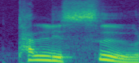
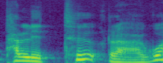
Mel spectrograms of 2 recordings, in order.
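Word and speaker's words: טלית: 유대인들은 기도할 때 사용하는 망토를 탈래 트 라고 불렀습니다 스파 라딘은 계속해서 이 이름을 사용 했는데 아쉽게 낮음 과일이 시에서는 이것을 탈리스 라고 불렀습니다 하지만 현대 히브리어 3는 탈리 트라고 합니다 자음은 같은데 몸에 발음이 달라지는 것이죠 설명해 드렸듯이 팔레트가 만들어진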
